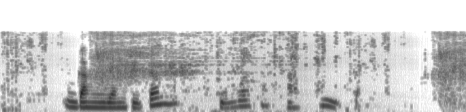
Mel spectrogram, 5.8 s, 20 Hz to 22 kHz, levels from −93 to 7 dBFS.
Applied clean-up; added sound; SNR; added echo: classical method spectral subtraction.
